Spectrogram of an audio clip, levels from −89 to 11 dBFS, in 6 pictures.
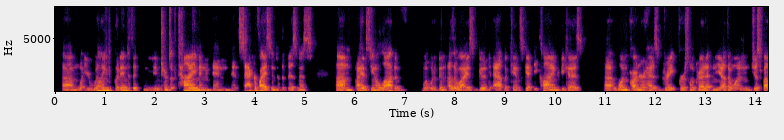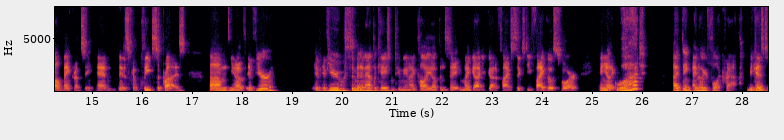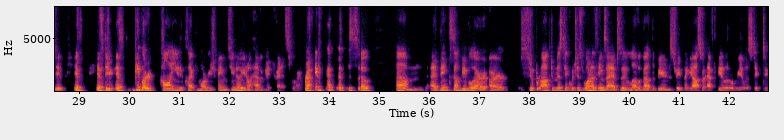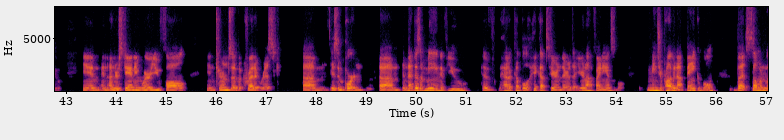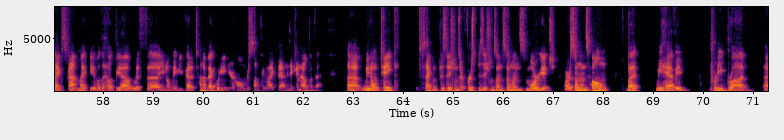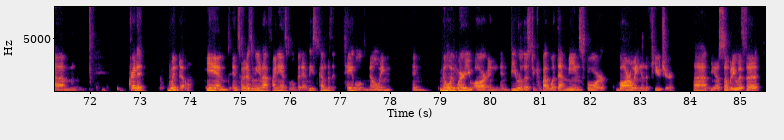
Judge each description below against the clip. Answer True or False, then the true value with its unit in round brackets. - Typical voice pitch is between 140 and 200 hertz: False (125 Hz)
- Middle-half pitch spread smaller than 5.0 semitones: True (3.5 semitones)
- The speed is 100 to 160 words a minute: False (205 wpm)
